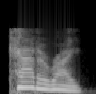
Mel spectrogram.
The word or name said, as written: qadarite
